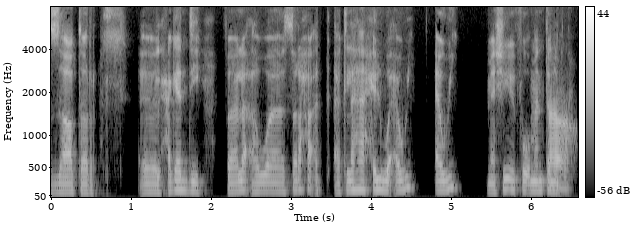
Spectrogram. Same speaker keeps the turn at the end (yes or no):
yes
